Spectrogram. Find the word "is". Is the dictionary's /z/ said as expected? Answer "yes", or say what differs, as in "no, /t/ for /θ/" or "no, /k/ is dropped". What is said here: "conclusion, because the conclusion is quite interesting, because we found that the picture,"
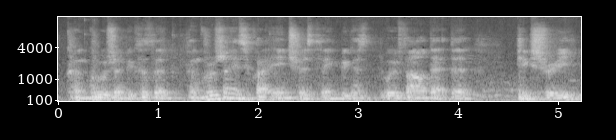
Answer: no, /s/ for /z/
